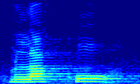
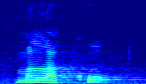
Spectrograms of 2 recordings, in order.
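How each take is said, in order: First: The stress is on the last syllable. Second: The stress is on the first syllable. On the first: The speaker calls it right. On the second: The speaker calls it wrong.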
